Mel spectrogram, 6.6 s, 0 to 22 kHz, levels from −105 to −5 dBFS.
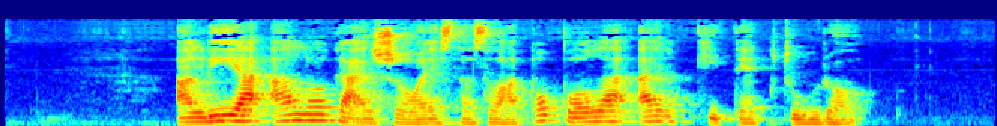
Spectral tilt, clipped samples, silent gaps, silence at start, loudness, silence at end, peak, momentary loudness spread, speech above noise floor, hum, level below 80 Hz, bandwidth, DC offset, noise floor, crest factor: -3.5 dB/octave; under 0.1%; none; 1.2 s; -23 LUFS; 0.9 s; -2 dBFS; 13 LU; 44 dB; none; -60 dBFS; 11.5 kHz; under 0.1%; -67 dBFS; 22 dB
